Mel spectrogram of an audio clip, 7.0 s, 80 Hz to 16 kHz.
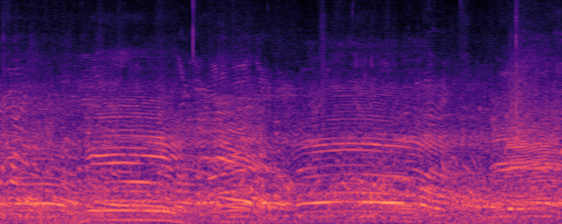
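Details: Repeated lowing from Sahiwal cattle where a Comilla farmer buys a bull calf, 21 February 2026: several moos of about a second each, some overlapping, under constant crowd talk and price bargaining.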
